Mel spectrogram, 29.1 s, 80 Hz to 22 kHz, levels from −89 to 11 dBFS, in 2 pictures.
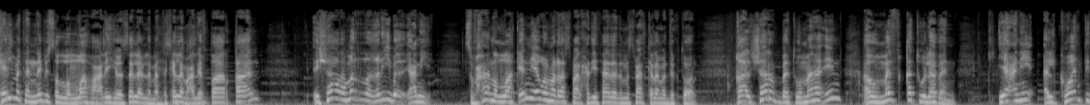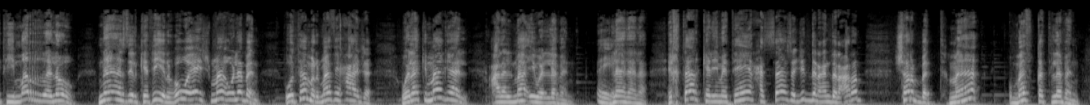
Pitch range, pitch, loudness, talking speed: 145-220 Hz, 175 Hz, -25 LUFS, 135 wpm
